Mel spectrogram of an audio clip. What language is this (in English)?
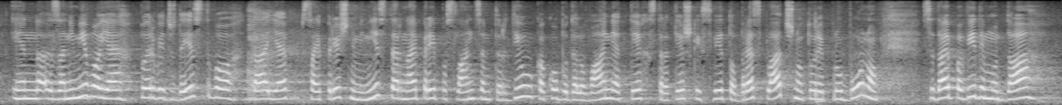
Slovenian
